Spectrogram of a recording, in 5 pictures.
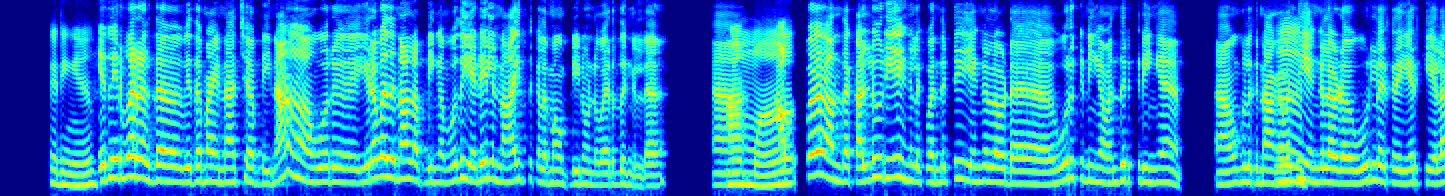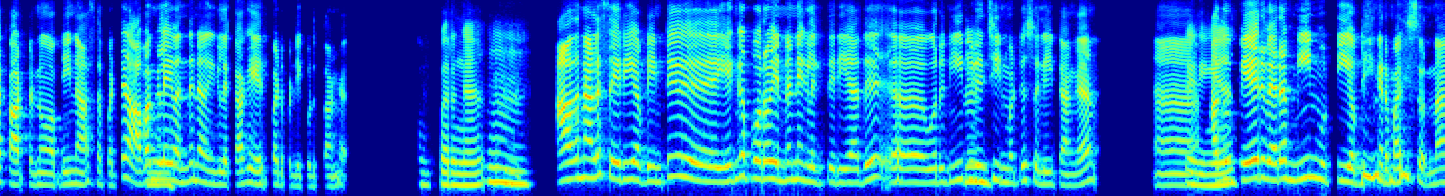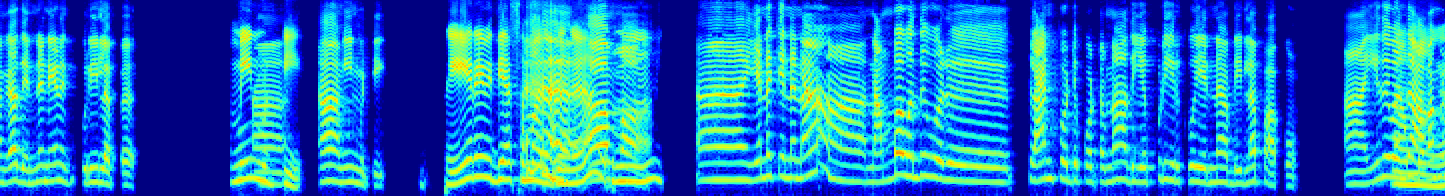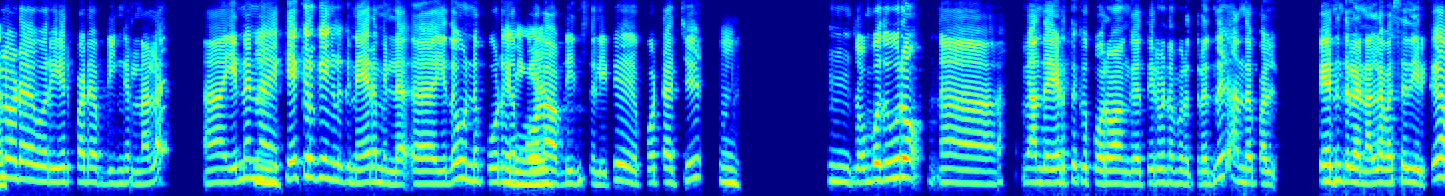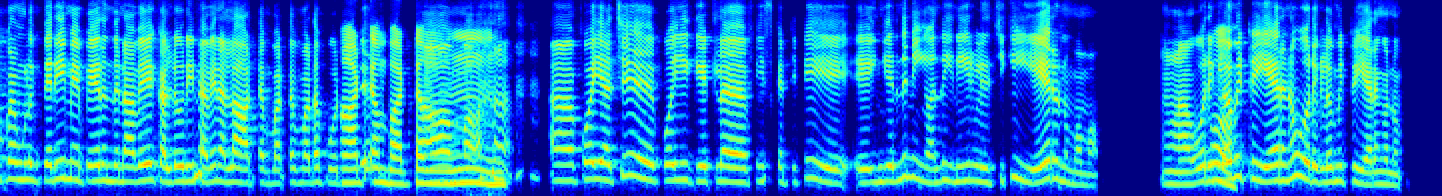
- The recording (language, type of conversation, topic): Tamil, podcast, மீண்டும் செல்ல விரும்பும் இயற்கை இடம் எது, ஏன் அதை மீண்டும் பார்க்க விரும்புகிறீர்கள்?
- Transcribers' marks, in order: laughing while speaking: "அப்படிங்கிற மாரி"; other background noise; laughing while speaking: "ஆமா"; drawn out: "ம்"; chuckle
